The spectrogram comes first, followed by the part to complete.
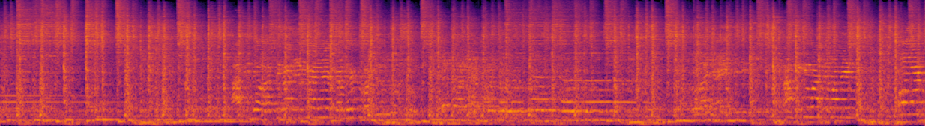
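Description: Live Fuji band music: drums and percussion keep a steady, driving beat under melodic lines.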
